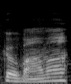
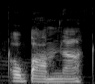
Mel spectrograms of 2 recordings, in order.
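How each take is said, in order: First: Said in the usual way. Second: Obama with an extra N, "Obamna"; jokey mispronunciation. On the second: Pretend. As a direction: say Obama low as "oh-BAHM-nah".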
